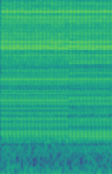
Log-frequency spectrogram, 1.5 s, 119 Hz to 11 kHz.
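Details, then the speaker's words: Ford C-MAX purge control valve, activated with a tester and microphone held close: rapid, even clicking about ten per second, loudest at 50–60% duty cycle and quieter as it stays open longer toward 90%; valve working normally. "you can hear the clicking it should be louder at about 50 60 percent and then you'll start getting quieter"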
